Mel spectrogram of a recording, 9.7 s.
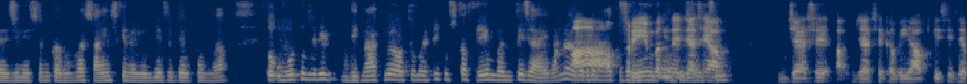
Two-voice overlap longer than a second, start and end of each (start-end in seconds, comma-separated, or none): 5.6-7.3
